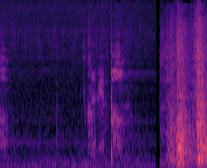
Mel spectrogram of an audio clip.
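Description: Quiet at first, with a few faint soft sounds. About one and a half seconds in, it changes suddenly to loud clattering and rustling as objects are rummaged through and shoved about.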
